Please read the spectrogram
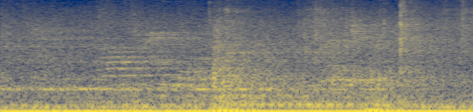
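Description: People's voices talking in the background, with light clicks or knocks in between.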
